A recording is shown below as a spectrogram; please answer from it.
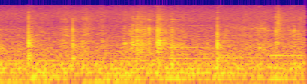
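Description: A handful of light, irregular clicks and faint scuffing as a plastic card is worked into the tight zippered pocket of a small leather Coach card case.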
